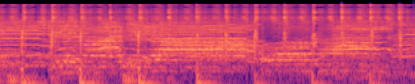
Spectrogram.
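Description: A congregation of many voices singing together, loud and full, over a steady beat of about two and a half strikes a second.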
